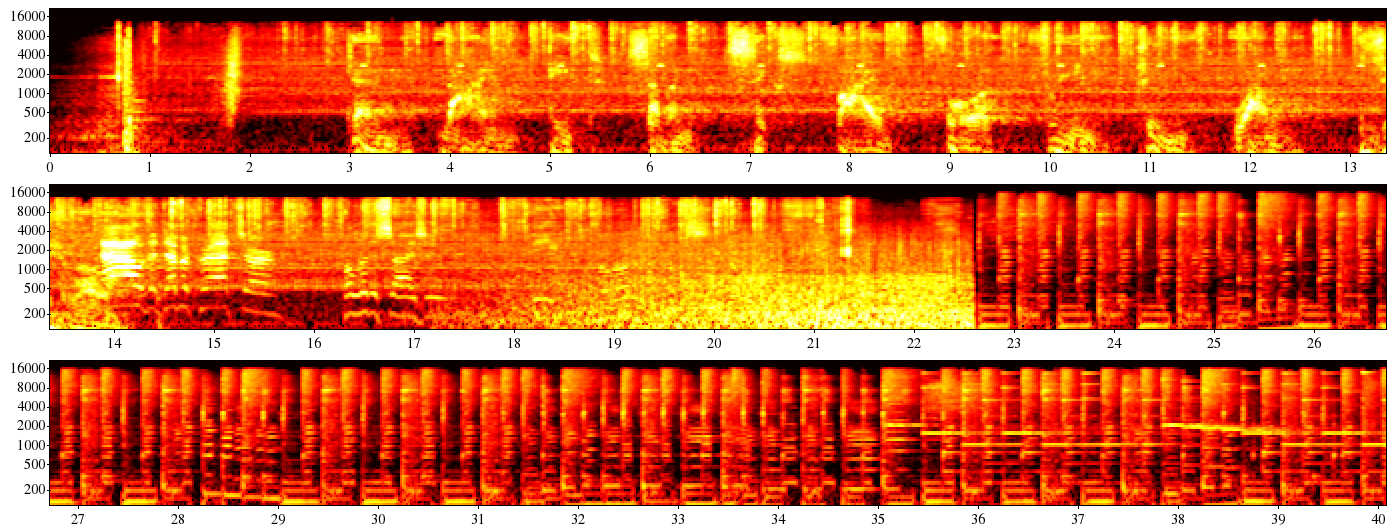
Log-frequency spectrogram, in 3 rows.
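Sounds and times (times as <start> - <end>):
loud low rumble: 3.0 - 14.8.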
